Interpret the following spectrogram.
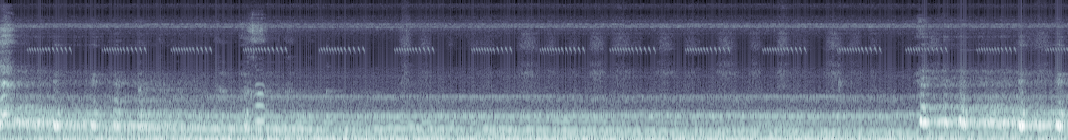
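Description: Horror-film sound design: a steady low rumbling drone, with a faint short high pulse repeating about twice a second. Wavering moan-like tones come in near the start and again about seven seconds in.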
